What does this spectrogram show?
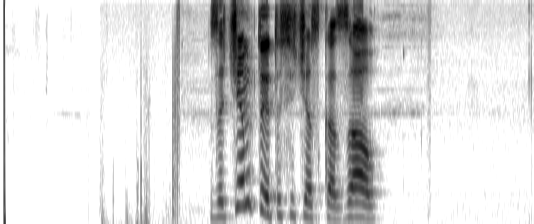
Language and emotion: Russian, angry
